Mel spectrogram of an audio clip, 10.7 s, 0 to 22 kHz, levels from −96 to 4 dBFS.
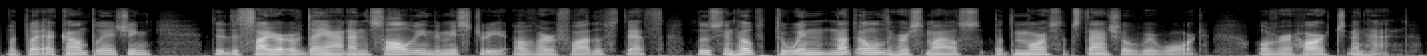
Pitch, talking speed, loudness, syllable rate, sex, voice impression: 120 Hz, 185 wpm, -22 LUFS, 5.5 syllables/s, male, masculine, adult-like, relaxed, weak, dark, muffled, raspy, slightly intellectual, slightly sincere, kind, modest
